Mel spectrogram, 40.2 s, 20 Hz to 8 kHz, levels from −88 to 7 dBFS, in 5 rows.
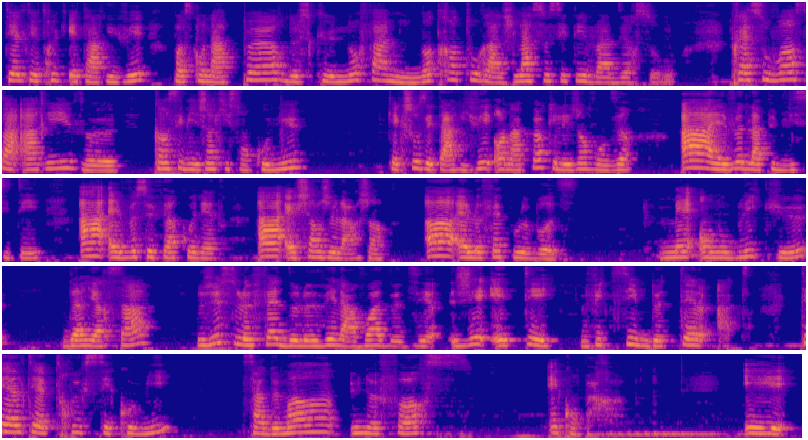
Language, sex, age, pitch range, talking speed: French, female, 20-39, 180-220 Hz, 160 wpm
